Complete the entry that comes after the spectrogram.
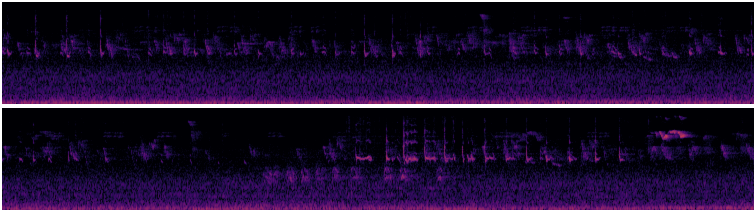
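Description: Birds chirping in quick, short, high notes, many per second, with no let-up, over a steady low rumble of background noise. The chirping grows louder about two-thirds of the way through, and a brief higher call comes near the end.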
